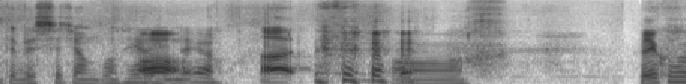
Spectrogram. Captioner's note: laughs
